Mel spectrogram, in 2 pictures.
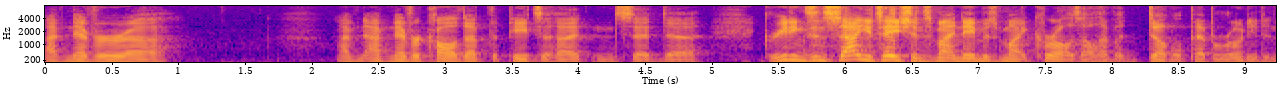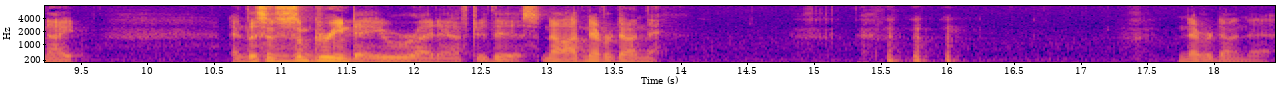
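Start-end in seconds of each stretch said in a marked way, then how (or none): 5.4-12.9 college radio DJ announcer delivery. Pretending to phone Pizza Hut and order a pizza, using a radio voice. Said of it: "using your radio voice".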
